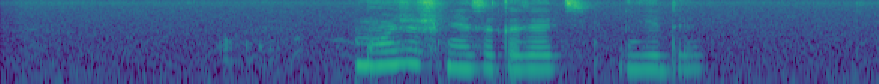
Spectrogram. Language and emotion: Russian, neutral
